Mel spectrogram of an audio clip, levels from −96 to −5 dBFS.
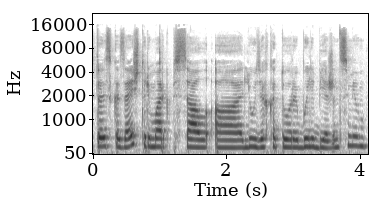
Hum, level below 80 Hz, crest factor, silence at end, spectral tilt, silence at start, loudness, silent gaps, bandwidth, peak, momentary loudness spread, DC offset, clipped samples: none; -66 dBFS; 16 dB; 0 s; -4 dB/octave; 0.05 s; -32 LUFS; none; 15.5 kHz; -16 dBFS; 5 LU; under 0.1%; under 0.1%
